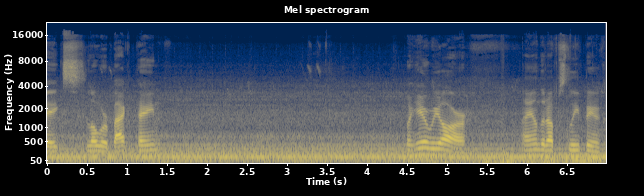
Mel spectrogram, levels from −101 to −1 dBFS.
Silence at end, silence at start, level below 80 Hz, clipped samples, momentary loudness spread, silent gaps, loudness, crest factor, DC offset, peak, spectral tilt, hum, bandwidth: 0 s; 0 s; -32 dBFS; under 0.1%; 9 LU; none; -23 LUFS; 16 dB; under 0.1%; -4 dBFS; -6.5 dB/octave; none; 13.5 kHz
